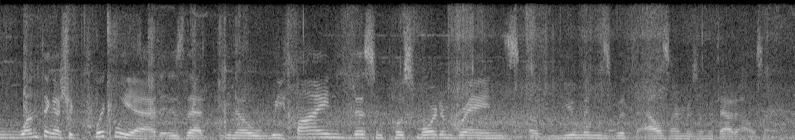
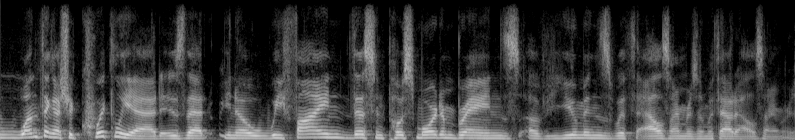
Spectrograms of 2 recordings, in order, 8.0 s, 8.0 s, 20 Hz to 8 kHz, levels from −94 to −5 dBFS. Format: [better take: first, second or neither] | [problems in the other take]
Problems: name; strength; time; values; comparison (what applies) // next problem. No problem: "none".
second | background sound (Walk, footsteps); 8 dB below the speech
